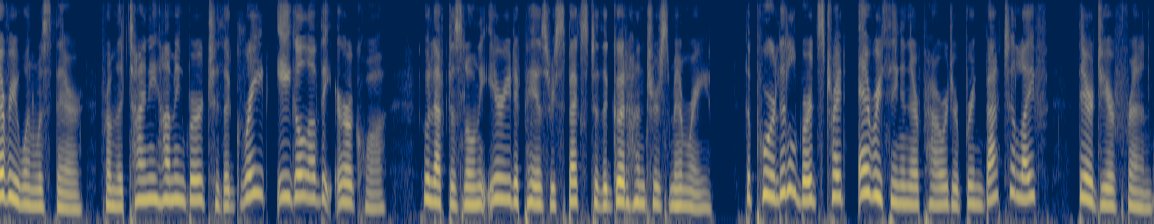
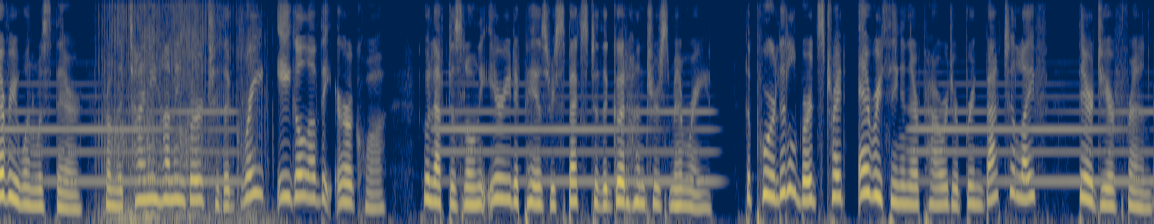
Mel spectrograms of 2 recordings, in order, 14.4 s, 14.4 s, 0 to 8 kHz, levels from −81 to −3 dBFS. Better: first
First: none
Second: background sound (Wind instrument, woodwind instrument + Zipper (clothing)); 14 dB below the speech

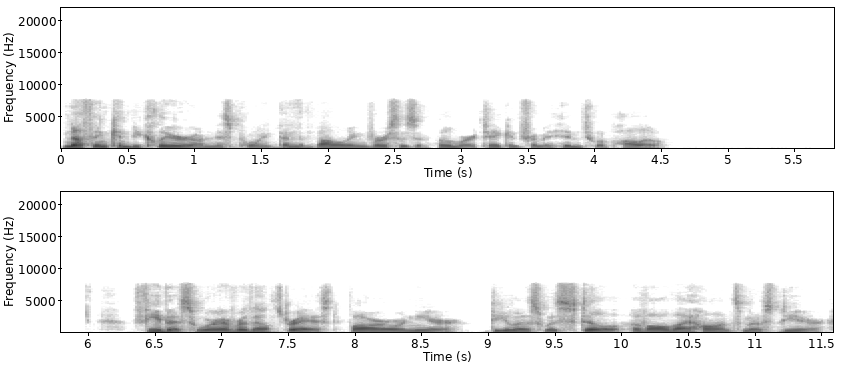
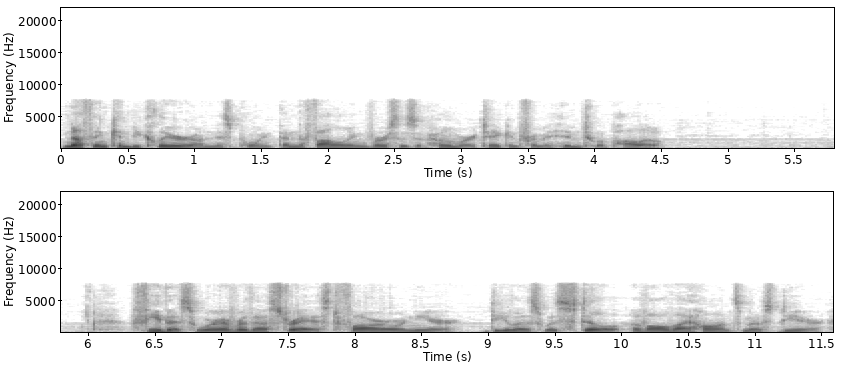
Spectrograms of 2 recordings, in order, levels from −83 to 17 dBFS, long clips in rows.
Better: second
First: noise reduction (neural mask model DeepFilterNet 3)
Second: none

